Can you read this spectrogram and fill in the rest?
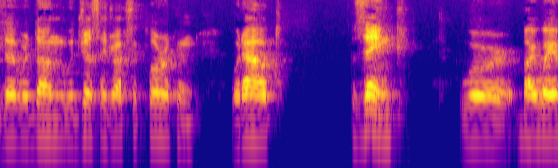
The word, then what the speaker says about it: hydroxychloroquine: So hydrochloroquine, does it work? – You're saying that wrong. It's hydroxychloroquine.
